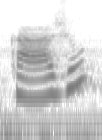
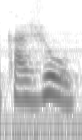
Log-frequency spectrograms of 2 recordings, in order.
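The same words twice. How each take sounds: First: Cajo stressed on CA; wrongly stressed cajo, CA-ju; stress on first syllable. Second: Caju stressed on JU; stress on last syllable. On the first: Teacher contrasting for pupils, cajo stressed on CA. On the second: Teacher contrasting for pupils, caju stressed on JU. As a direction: lengthen the final JU of caju. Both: Shown as a demonstration. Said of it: "Olha a diferença".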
